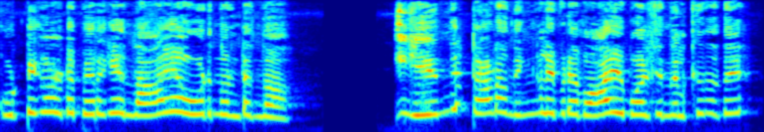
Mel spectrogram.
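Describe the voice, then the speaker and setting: A woman voicing a bossy, excitable male schoolteacher who scolds and asks agitated questions in a cartoon. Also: extremely high pitch, racing, faint music behind. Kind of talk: cartoon voice acting.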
